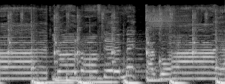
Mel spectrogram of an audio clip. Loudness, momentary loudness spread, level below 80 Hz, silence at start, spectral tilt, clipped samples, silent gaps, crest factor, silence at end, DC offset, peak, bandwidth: -12 LUFS; 2 LU; -16 dBFS; 0 s; -5.5 dB/octave; under 0.1%; none; 10 dB; 0 s; 0.5%; 0 dBFS; 17.5 kHz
